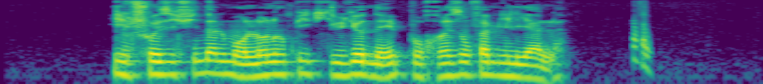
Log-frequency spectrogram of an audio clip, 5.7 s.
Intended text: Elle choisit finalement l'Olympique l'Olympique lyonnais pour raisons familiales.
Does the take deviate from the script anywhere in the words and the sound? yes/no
yes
